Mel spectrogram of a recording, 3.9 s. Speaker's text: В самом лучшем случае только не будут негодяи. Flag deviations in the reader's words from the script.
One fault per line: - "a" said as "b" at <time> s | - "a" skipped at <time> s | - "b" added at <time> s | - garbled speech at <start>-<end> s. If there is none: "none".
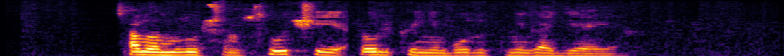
none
